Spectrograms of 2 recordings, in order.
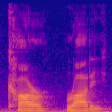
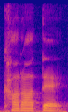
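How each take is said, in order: First: One syllable is stressed more than the others. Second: All three syllables get equal stress and length. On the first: The speaker calls it wrong. "not as we pronounce it in English" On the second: The speaker calls it right. "each syllable is the equivalent of one beat, and therefore should be stressed equally"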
